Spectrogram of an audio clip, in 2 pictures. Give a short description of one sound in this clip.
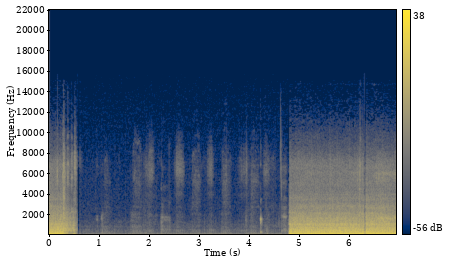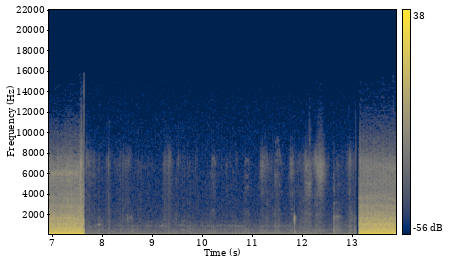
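Metal tools click and clink softly against a lathe chuck.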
